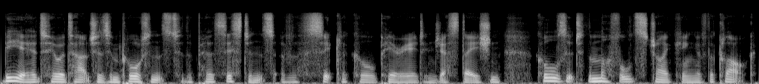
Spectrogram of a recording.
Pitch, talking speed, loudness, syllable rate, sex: 110 Hz, 165 wpm, -18 LUFS, 5.0 syllables/s, male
